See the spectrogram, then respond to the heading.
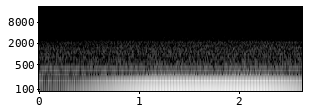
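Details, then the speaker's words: Tatung 12-inch LC-12 oscillating fan, likely 1980s, on high speed: steady low hum with its distinct motor whirr, no ticking or rubbing; otherwise quiet, running normally. "but here's hi so it has that really distinct whirring sound"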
